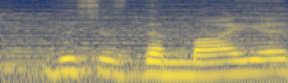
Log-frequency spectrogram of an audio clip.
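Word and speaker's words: Maia: this is the Maya nebula NGC 1432 I think that's how you say it m a i a is how it's spelled well this image doesn't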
